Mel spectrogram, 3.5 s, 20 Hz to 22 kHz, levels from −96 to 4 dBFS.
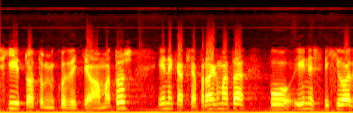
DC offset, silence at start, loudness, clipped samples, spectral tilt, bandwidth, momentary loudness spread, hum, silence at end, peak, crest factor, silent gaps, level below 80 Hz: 6%; 0 s; -16 LUFS; under 0.1%; -5 dB/octave; 16.5 kHz; 5 LU; none; 0 s; -2 dBFS; 14 dB; none; -54 dBFS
